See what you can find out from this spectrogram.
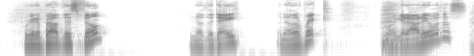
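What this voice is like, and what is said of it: Put-on Australian or New Zealand accent. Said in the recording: “Do your Australian. Do it. ... Australian is very good. It's very good. ... New Zealand. ... it is very solid.”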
